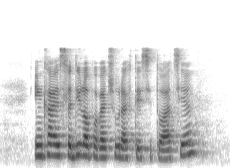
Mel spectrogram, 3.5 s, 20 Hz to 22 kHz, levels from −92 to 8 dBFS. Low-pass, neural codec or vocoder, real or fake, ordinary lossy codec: none; none; real; none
